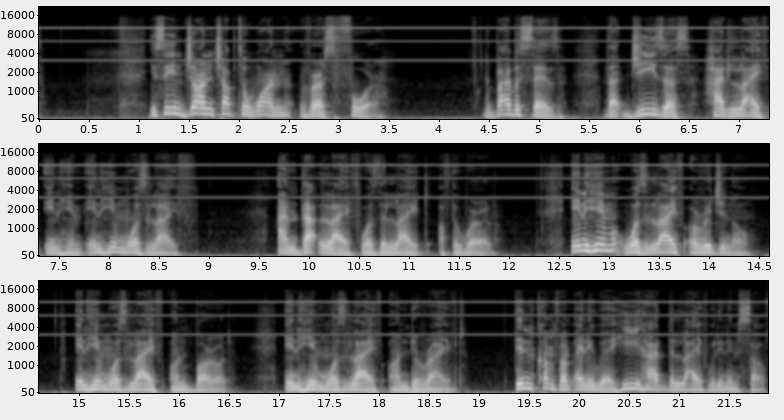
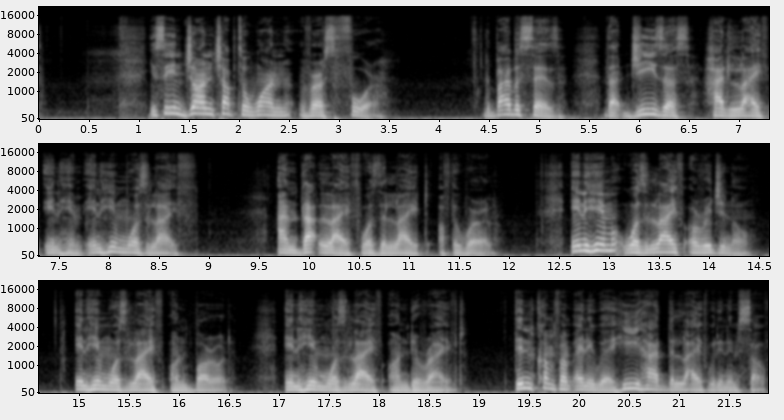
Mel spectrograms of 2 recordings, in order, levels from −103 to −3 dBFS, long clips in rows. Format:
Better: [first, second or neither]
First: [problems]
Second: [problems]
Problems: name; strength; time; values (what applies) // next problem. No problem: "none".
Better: second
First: high-pitched whine; noticeable; throughout; 10 kHz, 10 dB below the speech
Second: none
